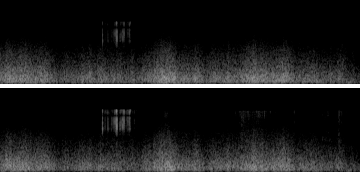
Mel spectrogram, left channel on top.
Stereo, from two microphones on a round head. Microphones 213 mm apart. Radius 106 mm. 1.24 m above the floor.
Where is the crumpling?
40° right (ahead or behind).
